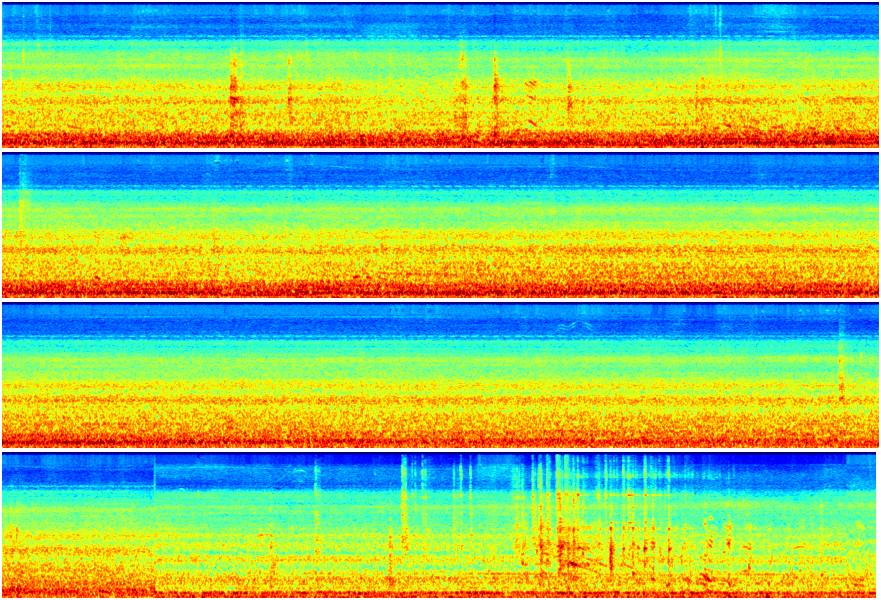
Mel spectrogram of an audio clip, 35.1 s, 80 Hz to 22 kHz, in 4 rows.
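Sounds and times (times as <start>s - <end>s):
diesel engine running: 0.0s - 35.0s
light clatter: 30.2s - 34.6s.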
